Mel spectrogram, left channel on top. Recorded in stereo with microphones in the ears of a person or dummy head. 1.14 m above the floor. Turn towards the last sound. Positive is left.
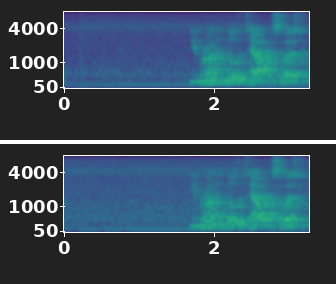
turn(degrees=-20)  # may be behind; listen again after turning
